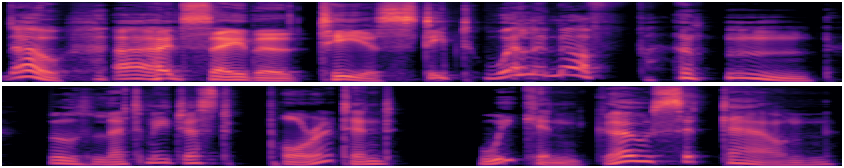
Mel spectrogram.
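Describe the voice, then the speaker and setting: A man's voice: medium pitch, wildly swooping pitch, breathy edge, full character voice. A man voicing a courteous, earnest half-dragon diplomat in a roleplay audio, speaking politely and hesitantly to the listener. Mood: light, genial. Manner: hesitant, polite, halting with frequent ums and soft chuckles.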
